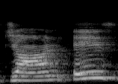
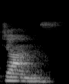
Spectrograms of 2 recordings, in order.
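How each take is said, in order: First: Both words are said in full, separately. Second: The words merge into one contracted syllable. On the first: "John is means John's" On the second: "John is means John's"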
